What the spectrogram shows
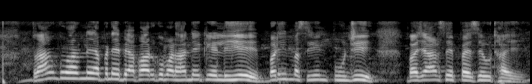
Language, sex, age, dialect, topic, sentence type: Hindi, male, 25-30, Awadhi Bundeli, banking, statement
